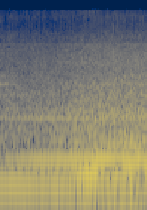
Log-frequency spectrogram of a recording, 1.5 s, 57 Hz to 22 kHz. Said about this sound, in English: Here in Costa Rica, it does not. They could possibly have some that do, but I haven't seen any. I would also like to mention this is my first time using a microwave here. Here are the different options. I'm going to put it on 10 seconds.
